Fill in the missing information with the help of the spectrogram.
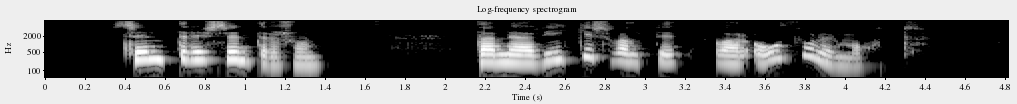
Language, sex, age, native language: Icelandic, female, 30-39, Icelandic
